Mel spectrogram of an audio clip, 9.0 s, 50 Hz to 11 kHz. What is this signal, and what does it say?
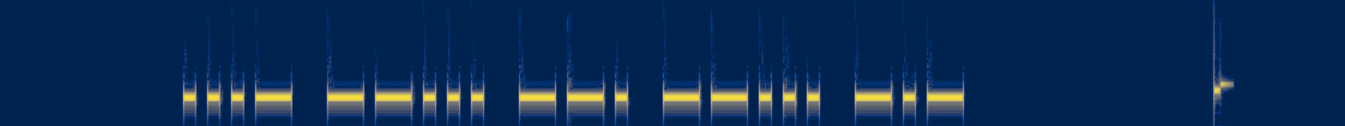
Morse code, heard as a keyed tone, about 15 wpm, 700 Hz. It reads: V7G7K
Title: Code Groups - 5 Letter:Numbers - 15wpm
